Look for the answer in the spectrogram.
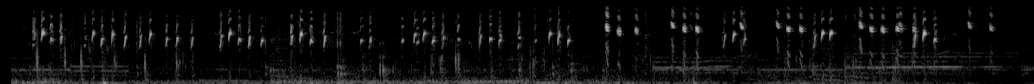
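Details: European goldfinch female giving calls meant to set the male singing; quick high chirps and tinkling twitters in close bursts throughout, over a faint low hum and thin steady tones later on.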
